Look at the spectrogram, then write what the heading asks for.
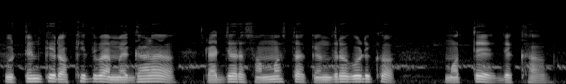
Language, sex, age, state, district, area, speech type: Odia, male, 18-30, Odisha, Kendrapara, urban, read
